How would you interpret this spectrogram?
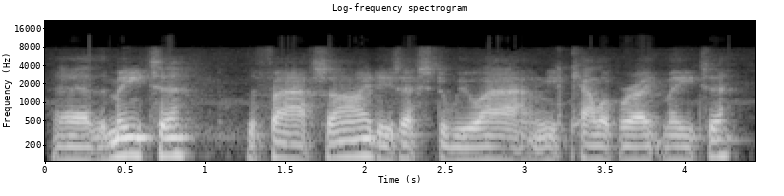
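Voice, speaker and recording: A middle-aged man giving an informal, halting, unscripted product review in a room at home. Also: deep voice, steady tone, a little mellow. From England. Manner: hesitant, halting, unscripted delivery. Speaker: presenter, radio hobbyist. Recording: muffled, roomy camera sound.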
